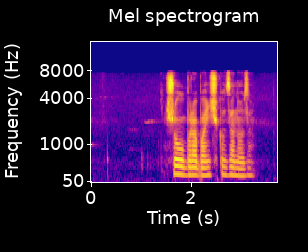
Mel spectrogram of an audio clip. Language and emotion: Russian, neutral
